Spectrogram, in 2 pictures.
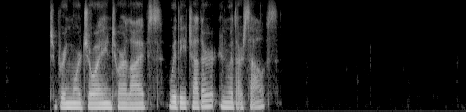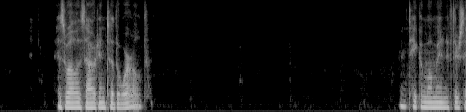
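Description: A middle-aged woman talks calmly over an online call.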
